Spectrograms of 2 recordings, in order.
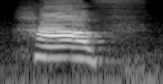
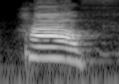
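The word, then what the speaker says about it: half: जैसे कि could, talk, हाफ। एफ से पहले हमारा जो लेटर है वो एल है और के से पहले भी, तो टॉक, हाफ।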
